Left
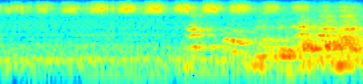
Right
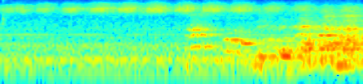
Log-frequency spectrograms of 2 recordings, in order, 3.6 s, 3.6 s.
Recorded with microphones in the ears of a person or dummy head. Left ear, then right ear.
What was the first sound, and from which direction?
An insect, 35° left (ahead or behind).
